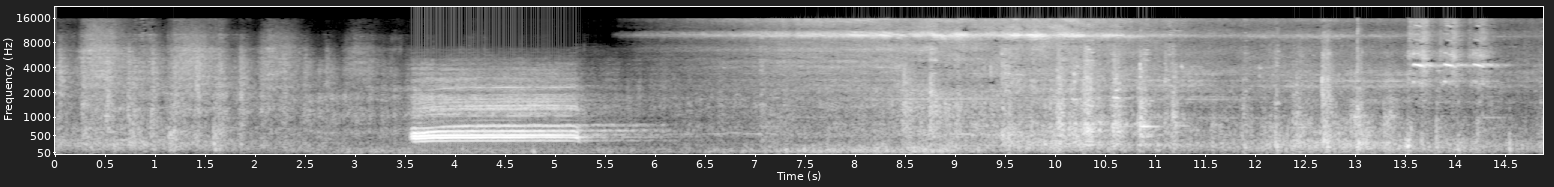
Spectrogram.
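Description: Steam locomotive whistle sounding one loud chord for about a second and a half, a few seconds in, over the clickety-clack of coach wheels on the rails. Afterwards the locomotive passes close by, its running gear clanking and steam hissing.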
